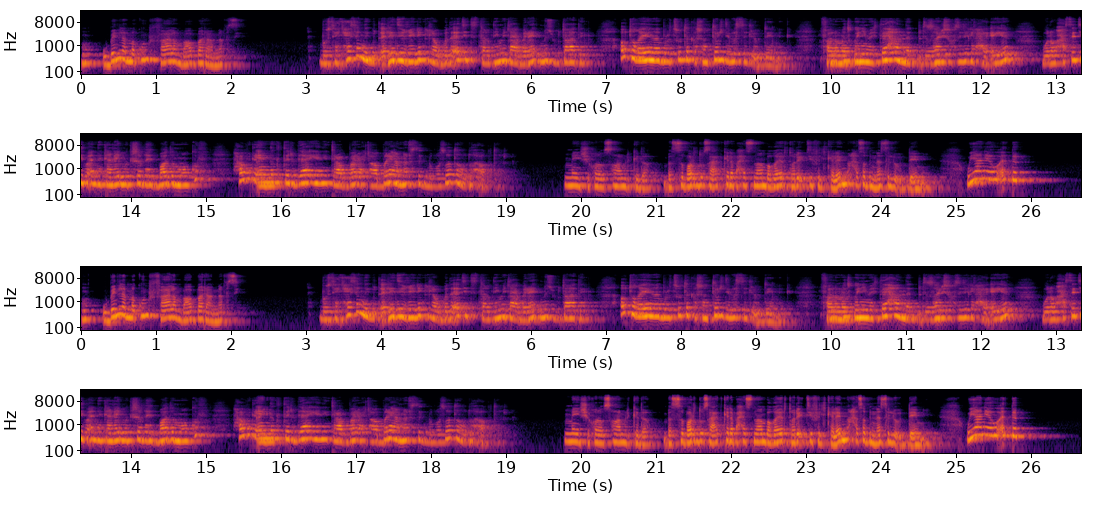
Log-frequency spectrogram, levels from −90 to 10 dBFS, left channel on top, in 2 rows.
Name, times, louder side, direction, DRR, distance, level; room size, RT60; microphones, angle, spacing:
voice 1, 0.0-1.9 10.0-10.3 15.7-15.9 19.8-24.6 24.9-25.8, right 1 dB, 45° right, 10 dB, 1.1 m, -24 dB
voice 2, 3.2-9.4 9.9-15.0 15.4-18.8, left 1 dB, 5° left, 2 dB, 2.3 m, -23 dB
15.5 x 8.7 x 6.0 m, 0.74 s
head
